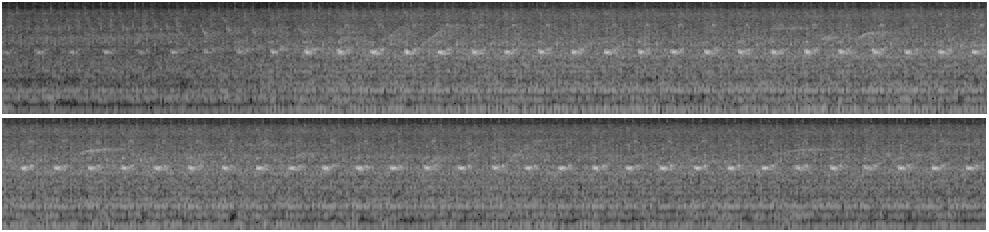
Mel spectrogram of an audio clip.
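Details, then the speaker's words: Dual VVT-i engine rebuilt after thick white exhaust smoke, squeaking after reassembly: sharp high chirp about three times a second over steady idle, like a mouse pinched inside, unlike injector ticking; camshaft squeak. "dari video yang kita share itu pertama yang jelas adalah suara ee cit cit cit cit cit cit kayak tikus kejepit di dalam mesin."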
